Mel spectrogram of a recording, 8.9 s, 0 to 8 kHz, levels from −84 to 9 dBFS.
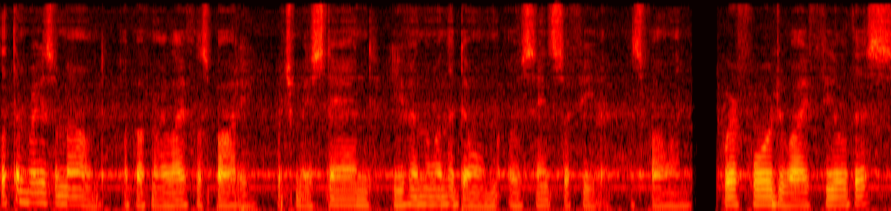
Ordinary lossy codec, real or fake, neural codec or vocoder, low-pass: AAC, 32 kbps; real; none; 7.2 kHz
